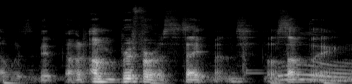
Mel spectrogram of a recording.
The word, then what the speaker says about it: umbriferous: This one is umbriferous. Umbriferous. Umbriferous? And that means providing shade. Ooh, yeah. And let's just double check I'm saying that one correctly. Umbriferous. Yeah, umbriferous. Umbriferous.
